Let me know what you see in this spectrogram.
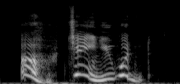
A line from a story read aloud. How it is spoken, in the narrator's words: cried Anne, shocked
